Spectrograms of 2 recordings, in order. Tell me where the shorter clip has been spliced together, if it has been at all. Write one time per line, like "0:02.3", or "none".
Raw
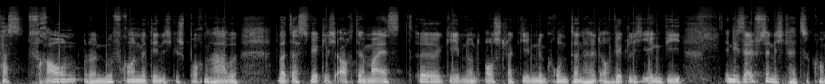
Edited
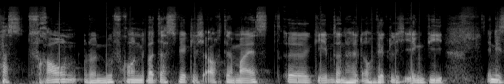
0:01.4
0:03.3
